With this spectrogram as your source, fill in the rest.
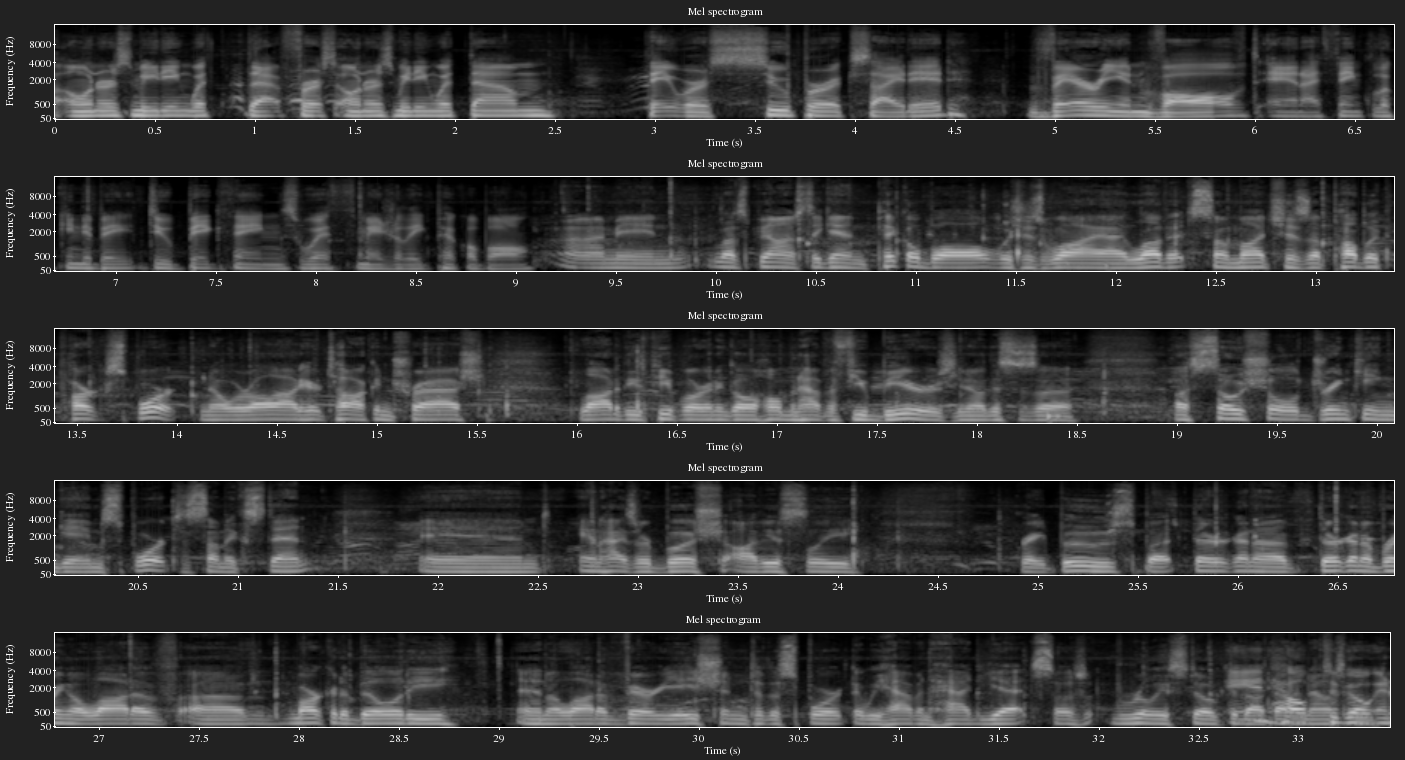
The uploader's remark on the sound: On location at Crescent Lake Park in beautiful St. Petersburg, FL.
